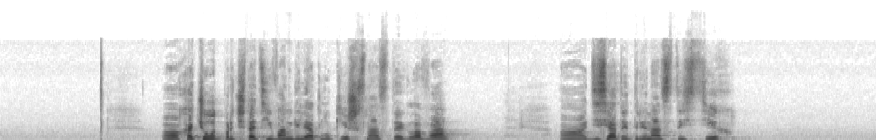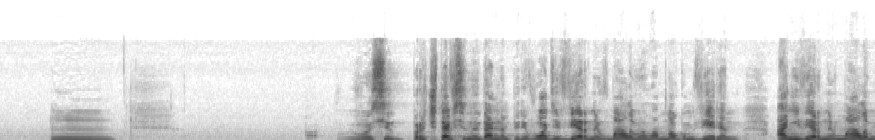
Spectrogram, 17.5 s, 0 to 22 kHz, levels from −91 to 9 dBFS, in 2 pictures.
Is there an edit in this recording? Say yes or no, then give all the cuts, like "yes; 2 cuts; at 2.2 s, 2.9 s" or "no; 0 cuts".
no; 0 cuts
